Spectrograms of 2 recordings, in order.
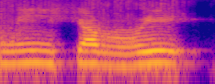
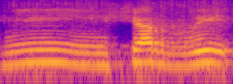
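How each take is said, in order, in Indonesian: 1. R-nya itu r lembut, mirip gaya Inggris. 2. R-nya itu r ketukan gaya Arab. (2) "tapi ro, ro. Syarri"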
